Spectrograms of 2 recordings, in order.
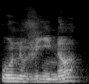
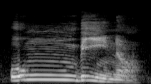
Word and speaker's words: un vino: For example, un vino with a V is not pronounced un vino, it is pronounced vino.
